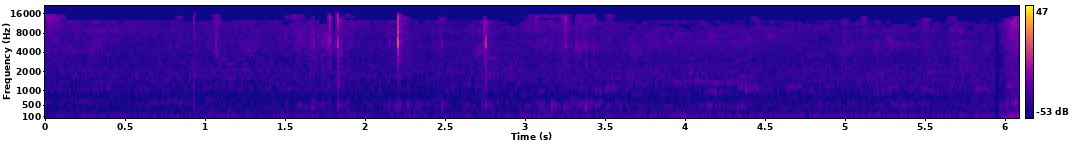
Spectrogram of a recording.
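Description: Small plastic parts click and tap against each other.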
